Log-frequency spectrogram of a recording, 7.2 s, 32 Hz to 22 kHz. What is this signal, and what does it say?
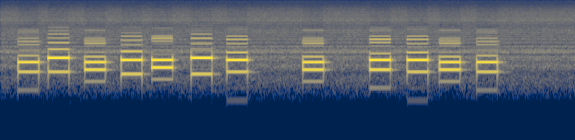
DTMF, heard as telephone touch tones, dialled by hand, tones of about 260 ms. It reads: 4672035 7 8574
